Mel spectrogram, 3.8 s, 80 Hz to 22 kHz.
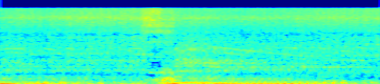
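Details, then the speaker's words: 1999 Chevrolet Camaro Z28 LS1 5.7 L V8 with Spintech muffler, after new serpentine and A/C belts: deep burble through quick rev settling back, no belt chirp or squeal; squeal fixed, pulleys fine. "Monster. See how quiet it is now, babe?"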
